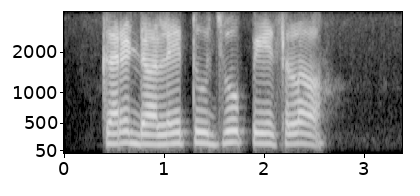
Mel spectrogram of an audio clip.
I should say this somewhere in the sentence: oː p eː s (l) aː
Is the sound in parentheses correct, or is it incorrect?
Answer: correct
